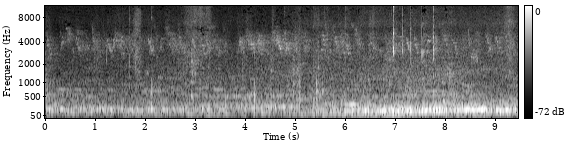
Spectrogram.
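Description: Small birds chirping repeatedly in short calls over a low steady hum, with a few sharp clicks about seven seconds in.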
